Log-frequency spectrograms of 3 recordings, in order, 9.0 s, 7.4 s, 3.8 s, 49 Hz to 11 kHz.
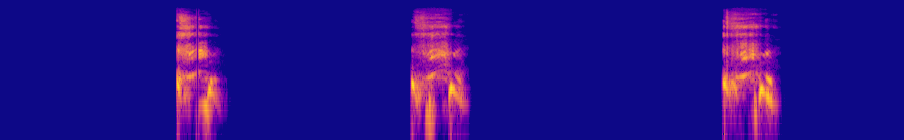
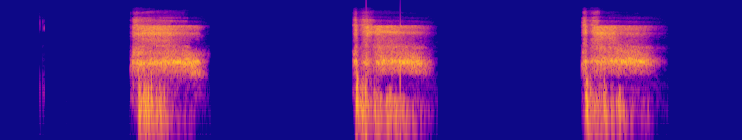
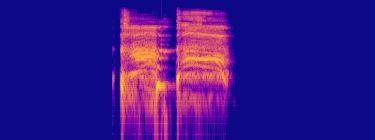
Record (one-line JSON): {"three_cough_length": "9.0 s", "three_cough_amplitude": 27445, "three_cough_signal_mean_std_ratio": 0.27, "exhalation_length": "7.4 s", "exhalation_amplitude": 29579, "exhalation_signal_mean_std_ratio": 0.46, "cough_length": "3.8 s", "cough_amplitude": 29452, "cough_signal_mean_std_ratio": 0.42, "survey_phase": "beta (2021-08-13 to 2022-03-07)", "age": "18-44", "gender": "Female", "wearing_mask": "No", "symptom_none": true, "symptom_onset": "5 days", "smoker_status": "Ex-smoker", "respiratory_condition_asthma": false, "respiratory_condition_other": false, "recruitment_source": "REACT", "submission_delay": "1 day", "covid_test_result": "Negative", "covid_test_method": "RT-qPCR"}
